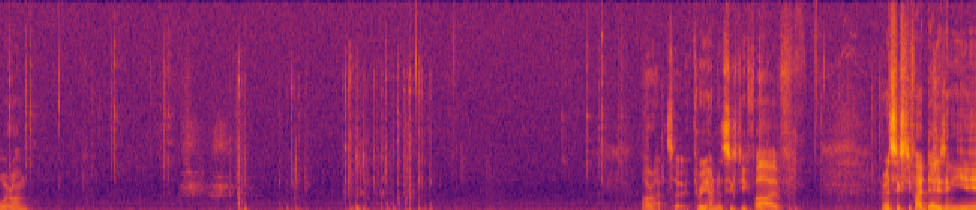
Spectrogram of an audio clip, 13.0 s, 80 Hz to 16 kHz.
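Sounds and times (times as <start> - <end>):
faint low hum: 0.0 - 13.0
keyboard typing: 3.1 - 6.2.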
